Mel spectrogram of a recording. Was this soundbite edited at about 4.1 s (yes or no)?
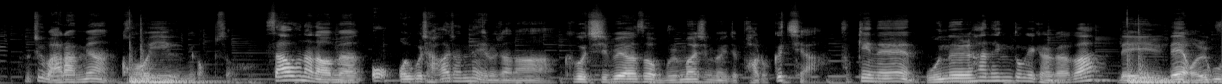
no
